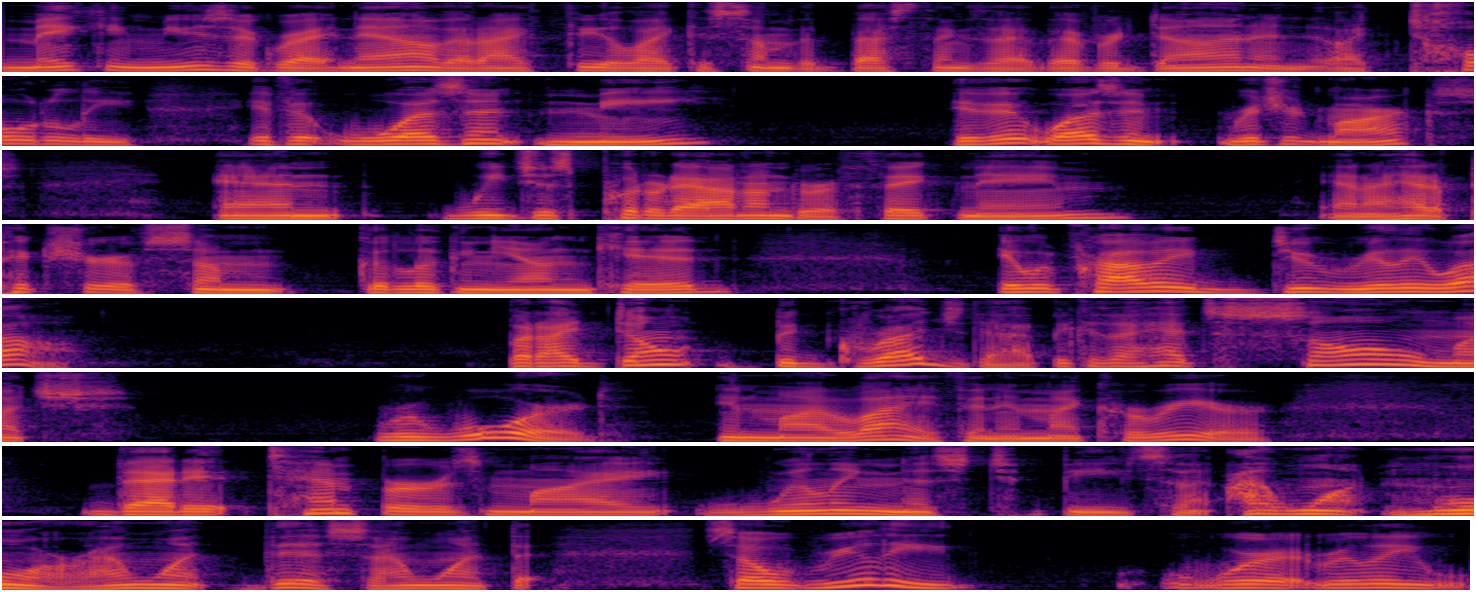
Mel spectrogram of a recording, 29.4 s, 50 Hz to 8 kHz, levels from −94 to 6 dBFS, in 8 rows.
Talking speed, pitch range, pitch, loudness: 200 wpm, 115-145 Hz, 125 Hz, -28 LUFS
